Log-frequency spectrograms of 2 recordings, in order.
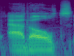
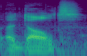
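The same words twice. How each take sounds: First: "adult" stressed on the first syllable; Canadian syllable stress. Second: "adult" stressed on the second syllable; American syllable stress. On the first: Showing Canadian word stress, "adult" with emphasis on AD. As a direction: say "adult" as AD-ult. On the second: Contrasting with Canadian word stress, "adult" with emphasis on DULT. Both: Shown as a demonstration. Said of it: "put the emphasis on different syllables".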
